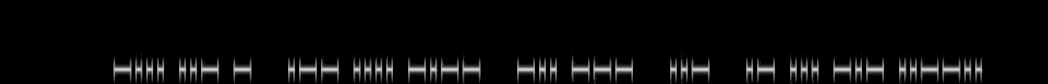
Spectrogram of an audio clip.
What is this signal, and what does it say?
Morse code, heard as a keyed tone, about 22 wpm, 700 Hz. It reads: BUT WHY DO U ASK?
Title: Sentences from Top 200 Words and Abbreviations 22wpm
